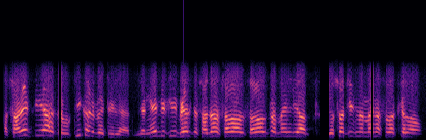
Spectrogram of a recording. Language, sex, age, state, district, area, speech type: Maithili, male, 45-60, Bihar, Saharsa, rural, conversation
